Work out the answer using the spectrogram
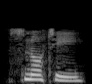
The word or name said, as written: snotty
